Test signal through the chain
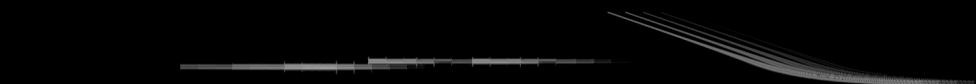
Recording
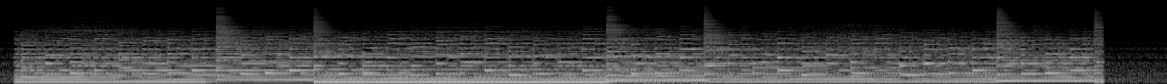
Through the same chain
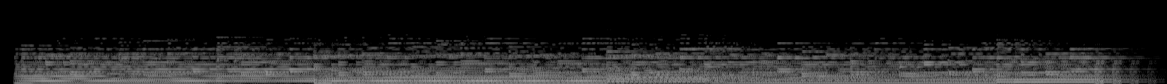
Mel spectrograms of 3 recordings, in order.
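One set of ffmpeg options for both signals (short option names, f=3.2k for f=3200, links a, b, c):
-af "afftfilt=real='re*gte(hypot(re,im),0.0562)':imag='im*gte(hypot(re,im),0.0562)':win_size=1024:overlap=0.75,aeval=exprs='val(0)*sin(2*PI*56*n/s)':c=same,aecho=1:1:176|352|528|704|880:0.562|0.219|0.0855|0.0334|0.013,volume=-7dB"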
